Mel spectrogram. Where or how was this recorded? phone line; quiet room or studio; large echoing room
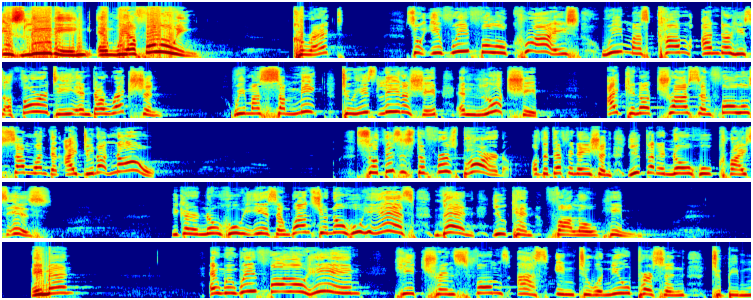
large echoing room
